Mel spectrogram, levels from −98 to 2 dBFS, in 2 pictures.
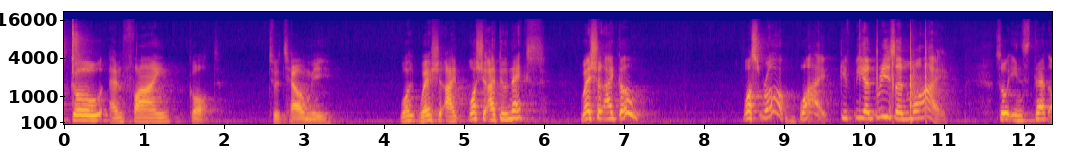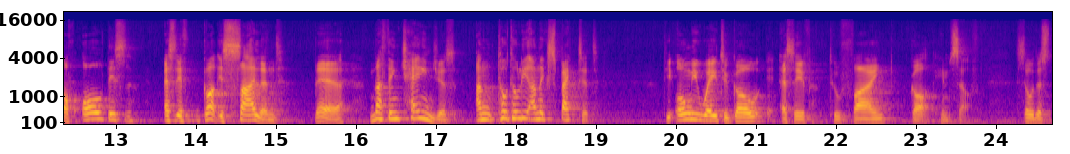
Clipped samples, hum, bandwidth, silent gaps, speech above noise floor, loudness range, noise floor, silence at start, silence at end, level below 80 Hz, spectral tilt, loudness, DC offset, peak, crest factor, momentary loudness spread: under 0.1%; none; 16 kHz; none; 39 dB; 5 LU; -58 dBFS; 0 s; 0 s; -64 dBFS; -4.5 dB/octave; -20 LUFS; under 0.1%; -2 dBFS; 18 dB; 15 LU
